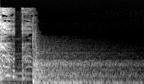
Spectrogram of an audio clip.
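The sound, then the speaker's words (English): A man's single sharp cough bursts out at night just outside the back door of a house, after a brief tonal sound, followed by a long, fading reverberant tail. “But then one night, while sitting at the table in the kitchen, I heard a man cough right outside the house.”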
